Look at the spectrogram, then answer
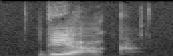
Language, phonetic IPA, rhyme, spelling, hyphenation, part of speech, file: Hungarian, [ˈdijaːk], -aːk, diák, di‧ák, noun / adjective, Hu-diák.ogg
- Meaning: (noun) student; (adjective) alternative form of deák, synonym of latin (“Latin”); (noun) nominative plural of dia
